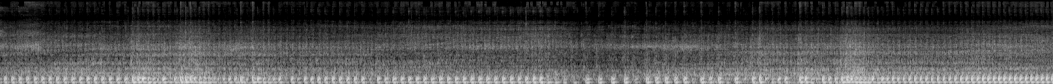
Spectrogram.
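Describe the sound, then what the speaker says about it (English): A brand-new 2018 Yamaha TTR230 air-cooled bike idles with the choke on as it warms up, giving a loud, close, steady thumping engine beat that briefly wavers midway, with no talk over it. "It'll warm up a little faster with the choke on."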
